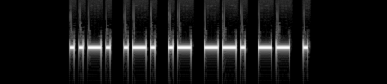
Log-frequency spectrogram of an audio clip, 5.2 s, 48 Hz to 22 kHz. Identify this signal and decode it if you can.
Morse code, heard as a keyed tone, about 20 wpm, 700 Hz. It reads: FRAGME
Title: Build A Word - 3 Letters At A Time - 8-Letter Words - 20wpm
